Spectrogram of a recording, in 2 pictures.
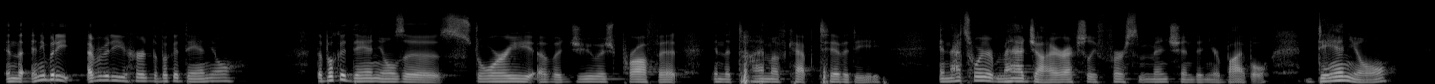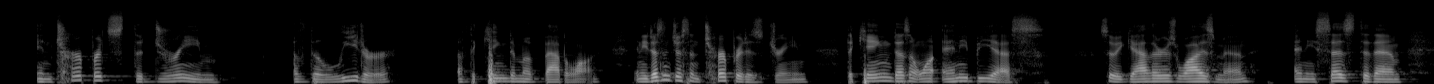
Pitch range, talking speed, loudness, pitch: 115-145 Hz, 145 wpm, -34 LUFS, 130 Hz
